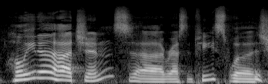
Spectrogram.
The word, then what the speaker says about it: Halyna: Unfortunately, allegedly accidentally shot and killed cinematographer Helena, I guess, but it's spelled H-A-L-Y-N-A.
